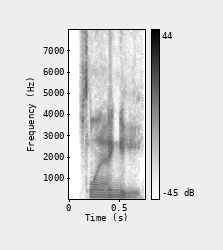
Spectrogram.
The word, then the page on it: slangy: American English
